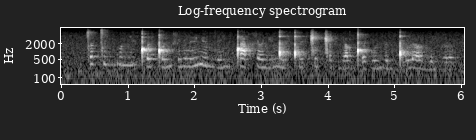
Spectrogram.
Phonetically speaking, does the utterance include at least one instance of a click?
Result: yes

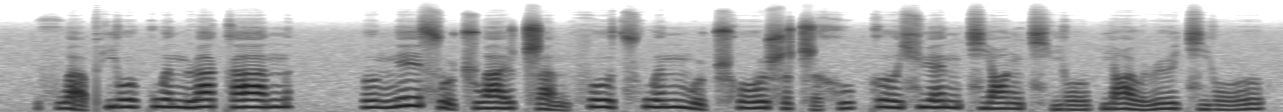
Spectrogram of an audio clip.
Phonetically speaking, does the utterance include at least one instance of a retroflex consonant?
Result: yes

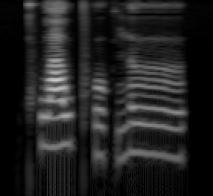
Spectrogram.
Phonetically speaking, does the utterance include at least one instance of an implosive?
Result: no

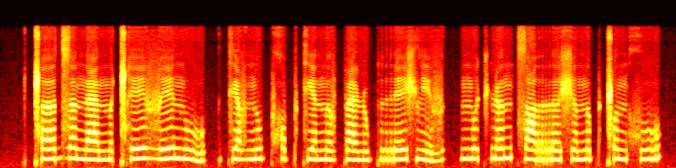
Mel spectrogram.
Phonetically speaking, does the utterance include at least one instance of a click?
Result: yes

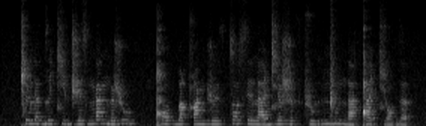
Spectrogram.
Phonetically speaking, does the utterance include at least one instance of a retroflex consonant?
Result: yes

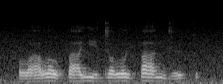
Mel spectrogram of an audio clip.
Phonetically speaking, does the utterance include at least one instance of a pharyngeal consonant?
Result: no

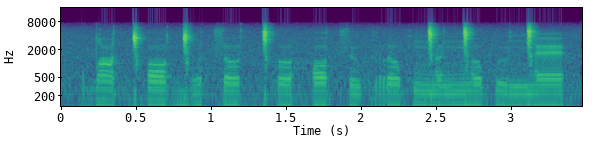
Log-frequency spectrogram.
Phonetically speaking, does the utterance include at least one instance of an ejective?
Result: no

